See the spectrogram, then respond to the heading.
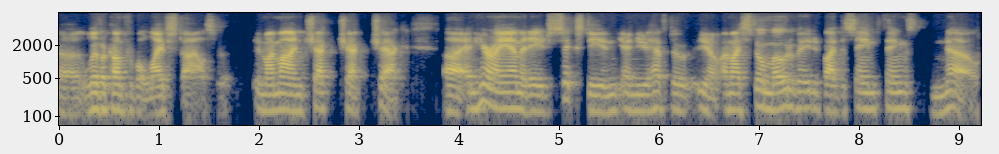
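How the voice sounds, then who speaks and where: A plain, everyday voice at a fairly quick pace, its intonation fairly even. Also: man, medium pitch for a man. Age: 60s. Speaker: law firm owner. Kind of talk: interview.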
